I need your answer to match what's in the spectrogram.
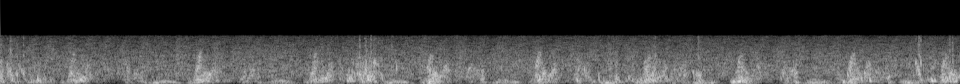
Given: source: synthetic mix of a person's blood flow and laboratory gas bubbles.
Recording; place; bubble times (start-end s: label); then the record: Doppler ultrasound of blood flow; precordium
0.00-0.57 s: bubbles
3.37-4.01 s: bubbles
5.74-5.89 s: bubbles
5.97-6.71 s: bubbles
6.90-7.07 s: bubbles
8.57-8.75 s: bubbles
9.12-9.61 s: bubbles
From the record:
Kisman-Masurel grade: 332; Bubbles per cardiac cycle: rolling drumbeat, 9 or more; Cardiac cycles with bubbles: 50 to 99%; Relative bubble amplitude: moderate (0.250 to 0.450); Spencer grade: 3 (all of the cardiac periods contain showers or single bubble signals, but not dominating or overriding the cardiac motion signals); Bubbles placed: only in the low amplitude regions of the cardiac cycle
